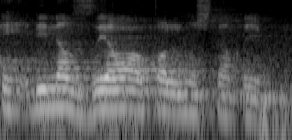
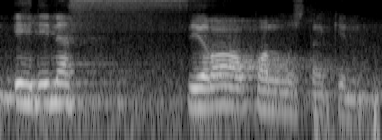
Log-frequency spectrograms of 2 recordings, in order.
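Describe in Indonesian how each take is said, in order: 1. Siratal dimulai dengan bunyi z. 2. Siratal dimulai dengan bunyi s. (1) "Ada juga yang dibaca dengan za" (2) "dalam qiraat yang lain dibaca sin"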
